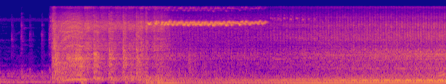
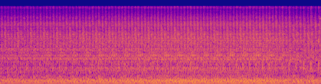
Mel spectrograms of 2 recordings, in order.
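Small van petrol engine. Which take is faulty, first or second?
second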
